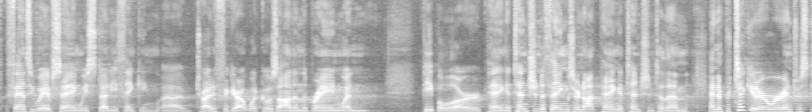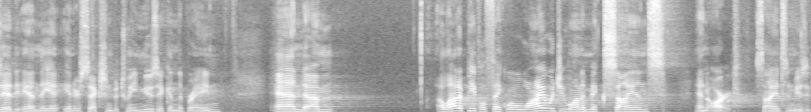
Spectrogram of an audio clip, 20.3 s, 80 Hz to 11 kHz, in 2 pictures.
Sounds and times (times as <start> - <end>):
Speech: 0.0 - 4.7, 5.3 - 13.0, 13.6 - 14.3, 15.4 - 20.2.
